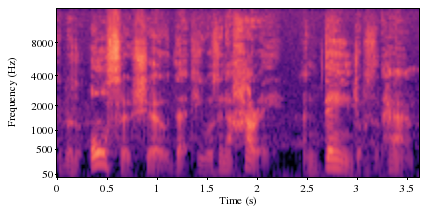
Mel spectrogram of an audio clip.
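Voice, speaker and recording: An actor playing a grave, watchful ranger guide in a radio drama, speaking in measured British English like a storyteller. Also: male voice, lowish voice, big pitch swings, gravelly, slight background noise.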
